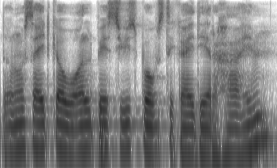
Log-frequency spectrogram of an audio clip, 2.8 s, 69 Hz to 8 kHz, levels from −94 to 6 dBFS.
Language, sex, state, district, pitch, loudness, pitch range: Hindi, male, Arunachal Pradesh, Papum Pare, 115 Hz, -18 LUFS, 110-120 Hz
